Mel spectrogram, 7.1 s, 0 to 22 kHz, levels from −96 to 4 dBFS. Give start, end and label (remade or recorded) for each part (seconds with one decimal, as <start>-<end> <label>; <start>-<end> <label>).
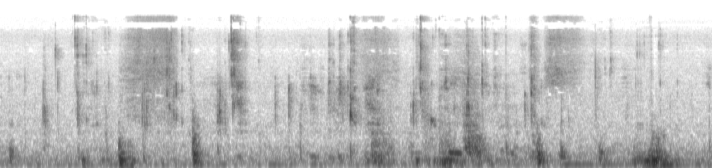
0.0-6.4 recorded; 6.4-7.1 remade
